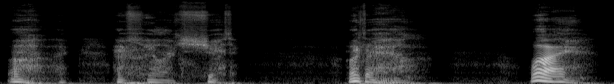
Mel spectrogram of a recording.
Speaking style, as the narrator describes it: muttering to myself

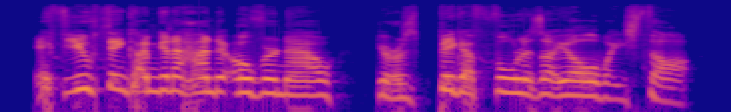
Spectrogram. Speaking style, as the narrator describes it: he growled

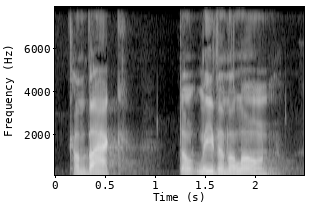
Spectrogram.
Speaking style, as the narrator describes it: called out

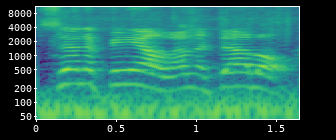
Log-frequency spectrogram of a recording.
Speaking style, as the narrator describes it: shouted Mac, using his getting attention voice

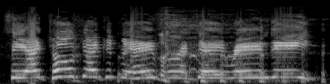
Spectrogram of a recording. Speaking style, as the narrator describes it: my mom yelled

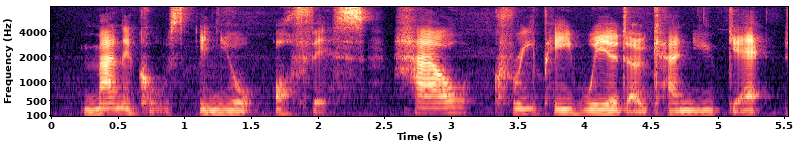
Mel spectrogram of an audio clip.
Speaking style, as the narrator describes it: she sneered

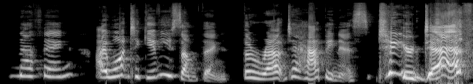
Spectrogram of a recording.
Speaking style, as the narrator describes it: Han exclaimed

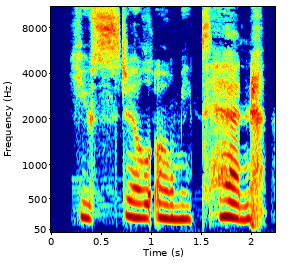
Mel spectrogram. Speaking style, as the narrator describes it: he said through gritted teeth

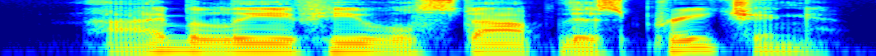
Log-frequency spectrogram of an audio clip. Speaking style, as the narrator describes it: said another

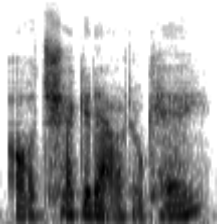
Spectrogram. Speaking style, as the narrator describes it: She sighed

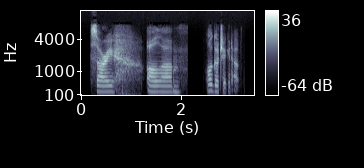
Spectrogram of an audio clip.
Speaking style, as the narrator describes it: Kirsch just sighs and says

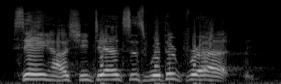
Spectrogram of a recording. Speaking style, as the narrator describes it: All the robbers laughed and shouted

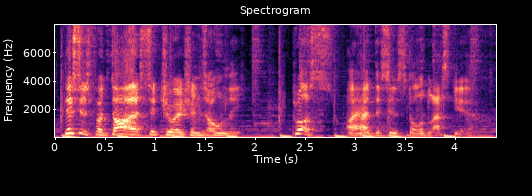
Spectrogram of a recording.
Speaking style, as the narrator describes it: angrily said over the computer screen

